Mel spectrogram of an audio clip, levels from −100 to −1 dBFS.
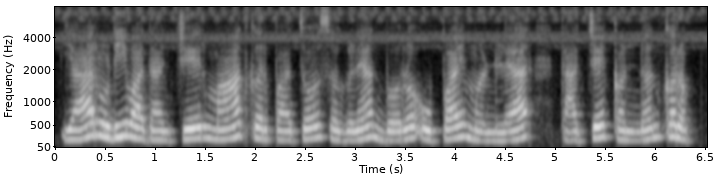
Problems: background sounds at intervals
